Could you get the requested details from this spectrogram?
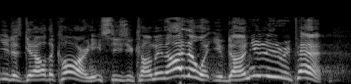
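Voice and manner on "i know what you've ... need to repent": put-on loud, high-pitched shout. Imitating John in a river, shouting at a passing driver: imitating John shouting. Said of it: "he's shouting".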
